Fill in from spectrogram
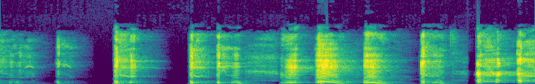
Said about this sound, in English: Do you mind, whoever it is that's coughing so much? I'm trying to have a moment here. I'm sorry, son. Maybe there's something stuck in my throat. Or in my lungs. It can't seem to breathe. But I'm okay.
